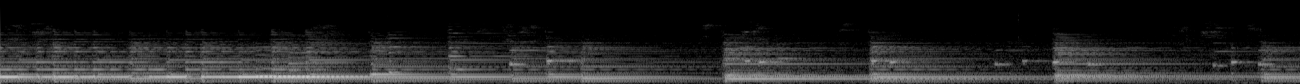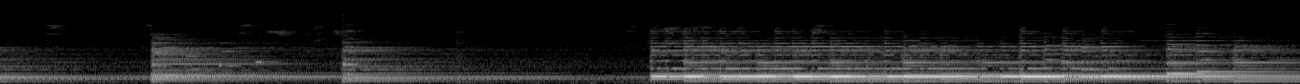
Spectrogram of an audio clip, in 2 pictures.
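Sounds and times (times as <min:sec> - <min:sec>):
digital piano chords and runs: 0:00.0 - 0:26.0.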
